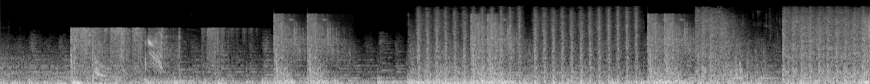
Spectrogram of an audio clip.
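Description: Dubbed-in sound effects of rapid automatic gunfire, in several long bursts following almost without a break, over background music.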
